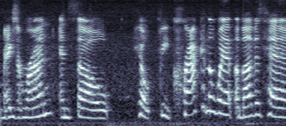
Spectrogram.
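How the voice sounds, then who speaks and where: A woman with an American accent speaks in an animated tone, her fairly high pitch moving in lively intonation. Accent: Texas country accent, varies in strength. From Texas. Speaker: author. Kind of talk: casual interview chat.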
